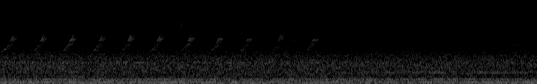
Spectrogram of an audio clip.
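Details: Outdoor birds tweeting beside Interstate 40: a rapid even series of short rising chirps, about three a second, lasting three seconds and then stopping, with continuous traffic noise filling the background.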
